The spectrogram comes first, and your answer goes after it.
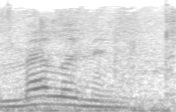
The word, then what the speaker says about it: melanin: Melanin. Melanin. It's like watermelon.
